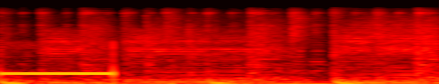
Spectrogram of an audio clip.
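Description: Telephone ringback tone on an outgoing call: one loud, steady, mid-pitched tone that holds for about half a second and then cuts off abruptly into low background noise.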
